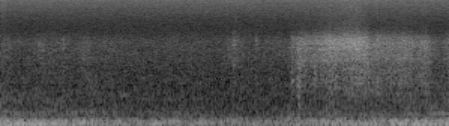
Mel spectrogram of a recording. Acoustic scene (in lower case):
car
